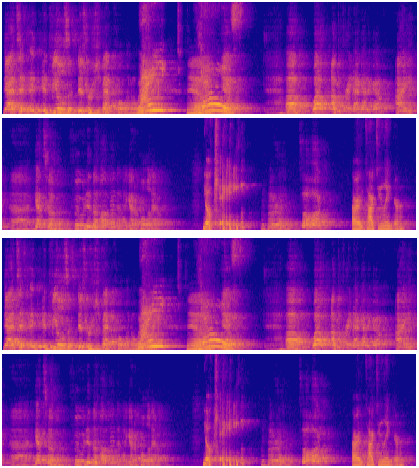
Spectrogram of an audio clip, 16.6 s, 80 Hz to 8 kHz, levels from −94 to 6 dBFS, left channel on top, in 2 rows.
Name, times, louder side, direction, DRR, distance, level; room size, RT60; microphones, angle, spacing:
voice 1, 0.0-3.1 3.7-4.6 5.3-9.5 9.7-11.5 13.5-14.0 14.3-14.7, equal, 5° left, 1 dB, 5.8 m, -28 dB
voice 2, 2.7-3.3 3.8-4.6 12.3-13.1 15.3-16.3, left 2 dB, 20° left, 7 dB, 1.1 m, -22 dB
26.5 x 24.5 x 7.1 m, 0.95 s
head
